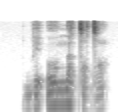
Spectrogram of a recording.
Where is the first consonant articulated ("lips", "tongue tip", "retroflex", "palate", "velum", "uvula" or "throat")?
lips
